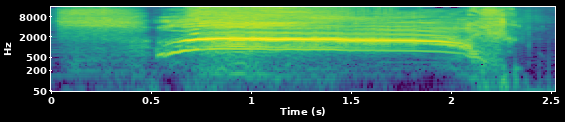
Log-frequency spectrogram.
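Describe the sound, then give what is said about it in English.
A voice lets out one long, loud, shrill shriek held steady for about a second and a half before cutting off, imitating a piercing scream, unaccompanied. “somewhere in the distance as you're preparing for this, you hear echoing on the wind the shrill shrieking of your little pal.”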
